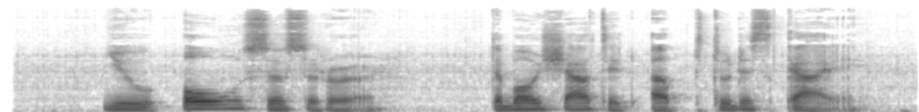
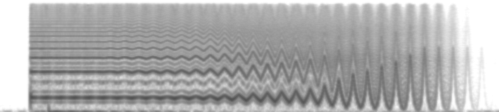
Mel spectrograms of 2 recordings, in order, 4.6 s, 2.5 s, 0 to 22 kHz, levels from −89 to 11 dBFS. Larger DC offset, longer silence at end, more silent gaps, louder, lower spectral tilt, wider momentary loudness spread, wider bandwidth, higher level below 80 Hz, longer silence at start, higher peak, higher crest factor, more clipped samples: neither; second, 0.05 s vs 0.2 s; neither; second, -24 LUFS vs -21 LUFS; first, -5.5 dB/octave vs -0.5 dB/octave; first, 13 LU vs 8 LU; second, 16 kHz vs 19 kHz; first, -46 dBFS vs -54 dBFS; first, 0.5 s vs 0.15 s; about the same, -4 dBFS vs -6 dBFS; about the same, 20 dB vs 16 dB; neither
